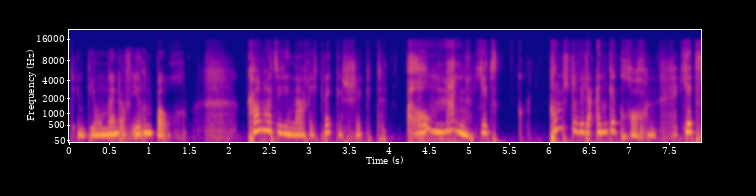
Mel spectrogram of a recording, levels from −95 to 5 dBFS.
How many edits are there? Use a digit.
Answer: 1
